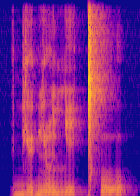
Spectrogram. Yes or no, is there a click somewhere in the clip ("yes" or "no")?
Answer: yes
